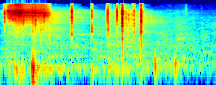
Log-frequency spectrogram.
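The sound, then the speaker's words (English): A drink can is cracked open with a sharp pop and a half-second hiss of fizz, followed by a few faint, scattered clicks, all fairly quiet. “let's crack it open. If anybody else in the crowd, by the way, has a drink that they have not cracked, crack it.”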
